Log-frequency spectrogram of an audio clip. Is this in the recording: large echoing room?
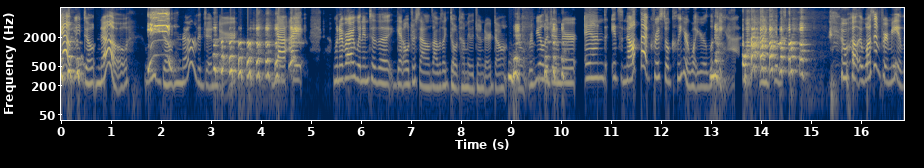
no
